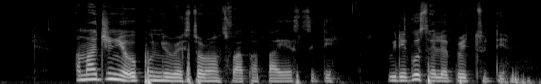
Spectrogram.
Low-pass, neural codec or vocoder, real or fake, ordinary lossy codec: 19.8 kHz; none; real; none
